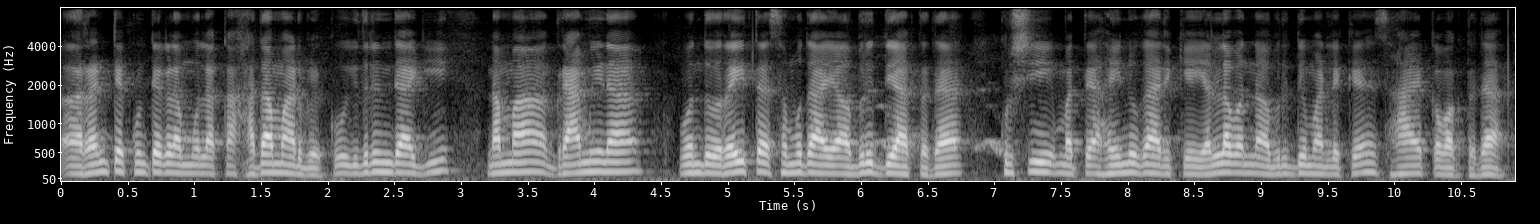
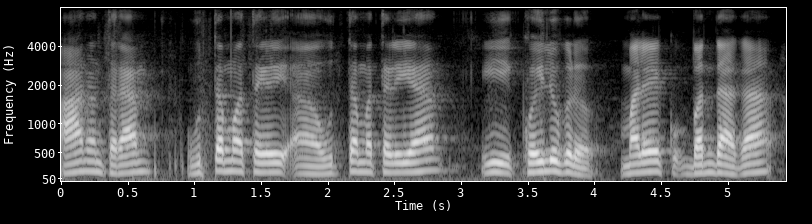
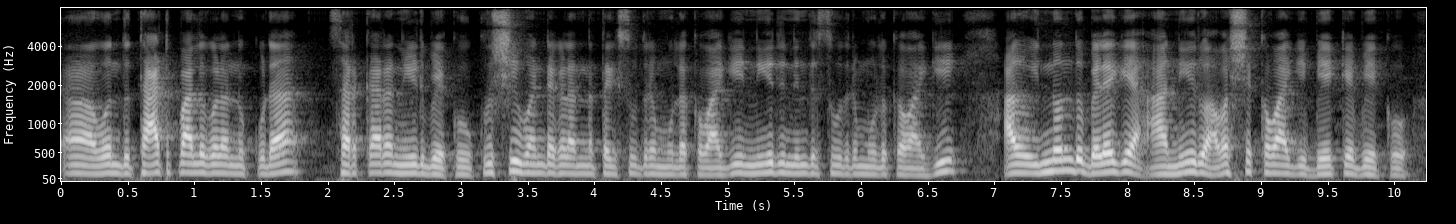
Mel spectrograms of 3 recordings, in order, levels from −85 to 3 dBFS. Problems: none marked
